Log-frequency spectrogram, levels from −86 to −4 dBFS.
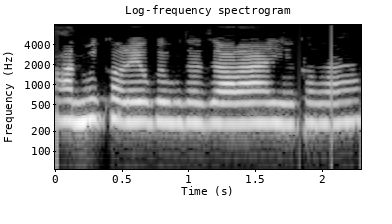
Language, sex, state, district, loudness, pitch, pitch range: Hindi, female, Bihar, Bhagalpur, -16 LUFS, 270 Hz, 265-280 Hz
